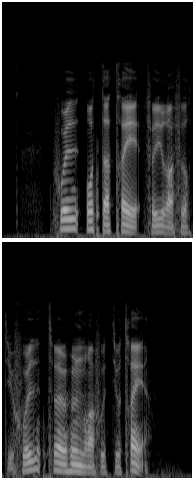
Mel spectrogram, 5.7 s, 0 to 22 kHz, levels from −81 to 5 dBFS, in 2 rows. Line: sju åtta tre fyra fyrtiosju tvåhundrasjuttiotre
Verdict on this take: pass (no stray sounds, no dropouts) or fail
pass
